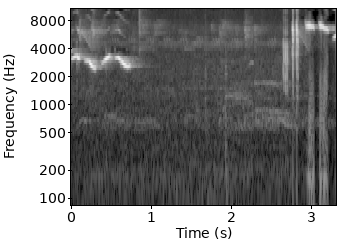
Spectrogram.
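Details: Agitated Brown-chested jungle flycatcher summoning a rival: wavering, rolling whistled notes for under a second, a lull, then clicks and a run of high ringing whistles.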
